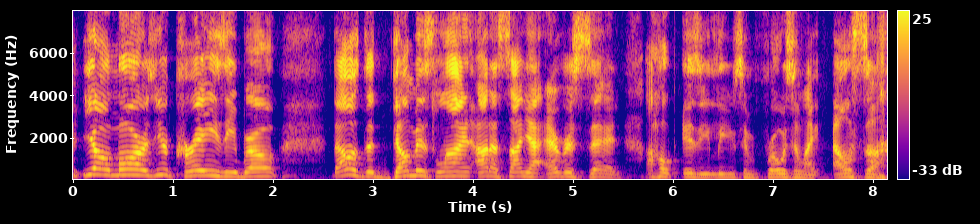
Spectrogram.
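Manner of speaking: loud, high, laugh-filled exclaiming; cracking up. Real, not acted. Streamer reacts to a viewer's joke, loud and cracking up. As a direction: shout it while fighting off real laughter.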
